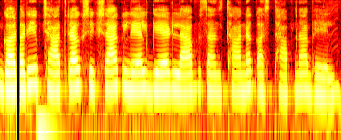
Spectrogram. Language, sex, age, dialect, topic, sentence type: Maithili, female, 18-24, Southern/Standard, banking, statement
